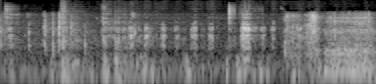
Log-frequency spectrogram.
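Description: A person imitates a panting dog during a Cry of Fear horror game session, producing quick breathy huffs in bursts, close and fairly loud, with keyboard-like clicks and game noise in the background.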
